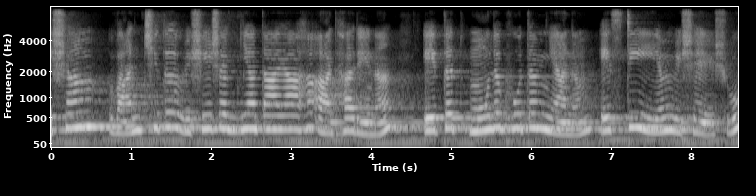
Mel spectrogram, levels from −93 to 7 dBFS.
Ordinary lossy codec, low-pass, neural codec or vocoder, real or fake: none; 7.2 kHz; none; real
